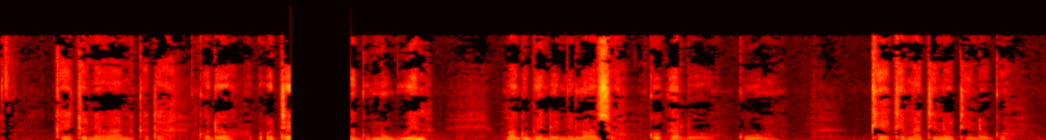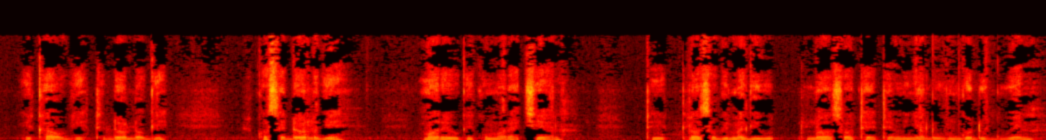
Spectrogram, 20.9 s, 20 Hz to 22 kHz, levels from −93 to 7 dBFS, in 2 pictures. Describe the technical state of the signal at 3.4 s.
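Audio dropout to silence covers 3.4 s. The speech cuts out at 2.90 s and returns at 3.50 s, a gap of about 0.6 s. That gap is silence, not a quiet passage: no room tone, no breath, no noise floor. The likely cause is a lost input, such as a disconnected device, a failed link or a mute, while the recorder kept writing empty samples. Whatever was said during those 0.6 s is simply gone.

Generation loss runs through the whole clip, so the audio on either side of that silence carries it too. The speech sounds swirly, smeared and hollow, with blurred consonant attacks, and nothing is present above 16.5 kHz. This most likely comes from MP3 encoding at 64 kbit/s repeated roughly fifteen times. Each decode and re-encode quantises again on a shifted frame grid, so the noise and spectral holes stack up beyond what a single 64 kbit/s pass would cause.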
